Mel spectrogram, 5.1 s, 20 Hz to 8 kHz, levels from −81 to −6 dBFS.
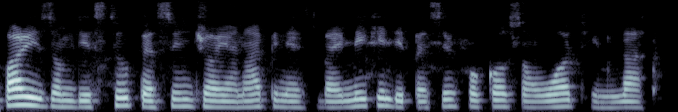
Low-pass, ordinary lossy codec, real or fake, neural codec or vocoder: none; none; fake; codec, 16 kHz, 6 kbps, DAC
